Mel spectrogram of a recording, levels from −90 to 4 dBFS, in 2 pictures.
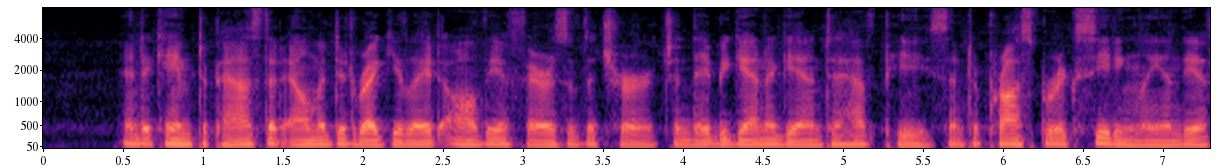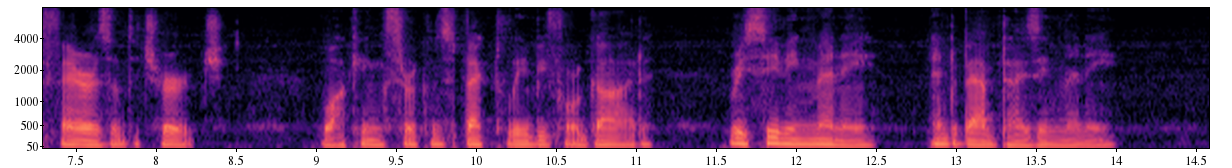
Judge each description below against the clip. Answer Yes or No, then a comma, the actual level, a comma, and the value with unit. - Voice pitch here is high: No, very low, 90 Hz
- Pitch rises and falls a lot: No, average, 3.2 semitones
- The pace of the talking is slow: No, average, 175 wpm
